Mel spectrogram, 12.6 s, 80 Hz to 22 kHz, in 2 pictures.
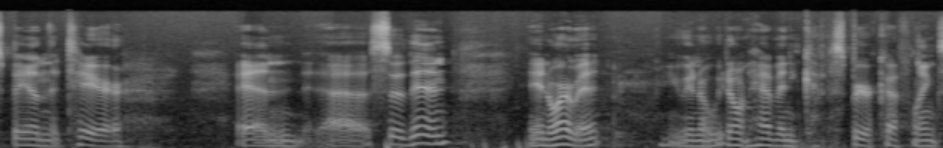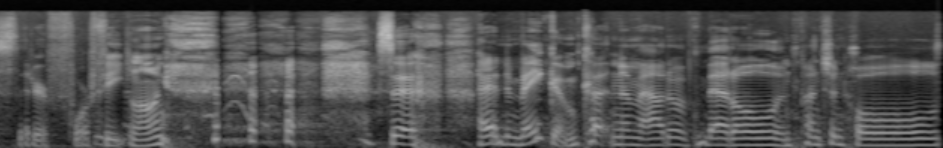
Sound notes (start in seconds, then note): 7.0 laughter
